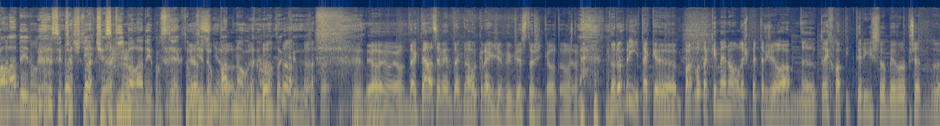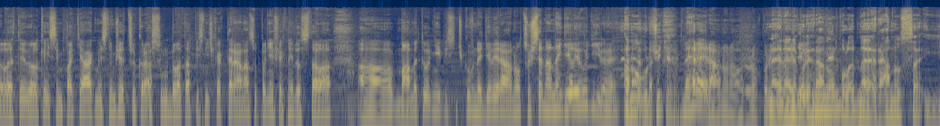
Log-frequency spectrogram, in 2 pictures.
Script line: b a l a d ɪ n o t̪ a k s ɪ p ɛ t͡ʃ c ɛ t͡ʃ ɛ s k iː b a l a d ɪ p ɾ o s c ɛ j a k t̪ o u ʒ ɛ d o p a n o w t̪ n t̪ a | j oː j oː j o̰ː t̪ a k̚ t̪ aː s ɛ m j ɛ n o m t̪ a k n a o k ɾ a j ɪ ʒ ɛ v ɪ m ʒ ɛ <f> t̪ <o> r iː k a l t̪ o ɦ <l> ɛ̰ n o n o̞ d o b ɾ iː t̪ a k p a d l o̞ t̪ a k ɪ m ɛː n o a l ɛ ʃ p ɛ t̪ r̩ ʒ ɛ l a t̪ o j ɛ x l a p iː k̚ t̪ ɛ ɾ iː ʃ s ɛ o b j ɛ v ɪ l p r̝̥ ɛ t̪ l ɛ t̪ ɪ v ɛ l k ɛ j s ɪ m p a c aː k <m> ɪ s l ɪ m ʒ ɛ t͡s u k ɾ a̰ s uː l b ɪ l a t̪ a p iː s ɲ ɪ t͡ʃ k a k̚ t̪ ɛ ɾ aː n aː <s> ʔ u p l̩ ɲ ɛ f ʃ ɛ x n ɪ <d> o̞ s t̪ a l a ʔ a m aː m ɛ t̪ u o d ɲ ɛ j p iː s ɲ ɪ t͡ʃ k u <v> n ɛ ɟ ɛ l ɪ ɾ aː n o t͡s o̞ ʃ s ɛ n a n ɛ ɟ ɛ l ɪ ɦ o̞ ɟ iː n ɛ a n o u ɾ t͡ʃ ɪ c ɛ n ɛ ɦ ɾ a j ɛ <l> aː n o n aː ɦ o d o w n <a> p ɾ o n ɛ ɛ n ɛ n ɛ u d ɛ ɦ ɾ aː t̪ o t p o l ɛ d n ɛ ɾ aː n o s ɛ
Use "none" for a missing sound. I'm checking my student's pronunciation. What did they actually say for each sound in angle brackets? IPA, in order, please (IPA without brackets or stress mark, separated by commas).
s, o, l, m, s, d, v, ɾ, a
